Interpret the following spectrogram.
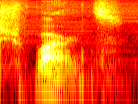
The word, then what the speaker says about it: Schwarz: and Rachel or Raquel Schwarz pronounced Schwartz uh coming from Santa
